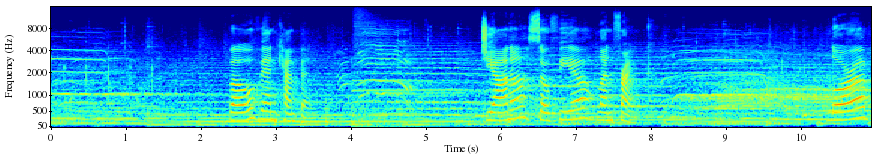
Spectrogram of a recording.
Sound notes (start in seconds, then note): 0.0 congregation applauding; 3.9 congregation applauding; 8.3 congregation applauding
